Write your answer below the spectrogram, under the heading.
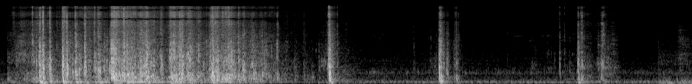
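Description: Cardboard packaging crackling and rustling for the first three seconds or so, then four sharp separate clicks or taps, the last two close together.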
